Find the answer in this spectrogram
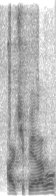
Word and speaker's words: archipelago: So Galapagos is on archipelago.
